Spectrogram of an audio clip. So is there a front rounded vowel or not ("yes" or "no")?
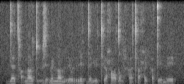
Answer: no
